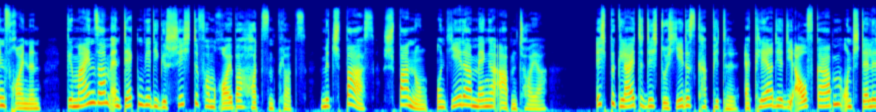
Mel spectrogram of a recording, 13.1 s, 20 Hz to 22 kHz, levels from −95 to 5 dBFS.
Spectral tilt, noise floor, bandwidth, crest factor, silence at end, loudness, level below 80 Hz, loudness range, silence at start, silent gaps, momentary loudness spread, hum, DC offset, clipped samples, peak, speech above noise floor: -4 dB/octave; -68 dBFS; 17 kHz; 18 dB; 0 s; -23 LUFS; -50 dBFS; 3 LU; 0 s; 0.90-0.94 s; 9 LU; none; under 0.1%; under 0.1%; -6 dBFS; 45 dB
